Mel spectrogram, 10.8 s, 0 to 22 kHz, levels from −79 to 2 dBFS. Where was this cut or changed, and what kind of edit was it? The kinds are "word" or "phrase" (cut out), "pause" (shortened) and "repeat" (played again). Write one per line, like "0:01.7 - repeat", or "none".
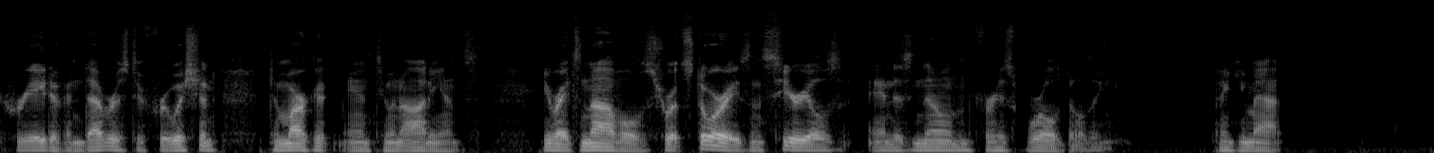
none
